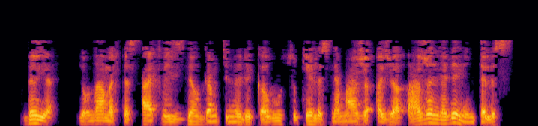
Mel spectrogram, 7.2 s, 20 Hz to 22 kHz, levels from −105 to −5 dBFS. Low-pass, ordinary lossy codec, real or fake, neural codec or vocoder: 7.2 kHz; MP3, 24 kbps; fake; codec, 44.1 kHz, 3.4 kbps, Pupu-Codec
